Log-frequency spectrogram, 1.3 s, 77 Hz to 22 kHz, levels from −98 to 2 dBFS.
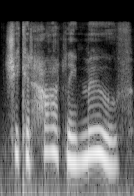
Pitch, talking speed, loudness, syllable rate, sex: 235 Hz, 180 wpm, -14 LUFS, 4.0 syllables/s, female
